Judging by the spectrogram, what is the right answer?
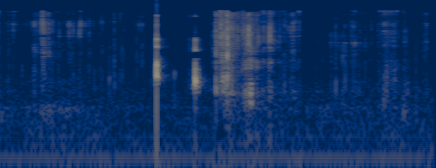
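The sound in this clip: A pack of trading cards being torn open: light crinkles, two sharp snaps of the wrapper, then a longer ripping tear and softer rustling of foil and paper, all fairly quiet.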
